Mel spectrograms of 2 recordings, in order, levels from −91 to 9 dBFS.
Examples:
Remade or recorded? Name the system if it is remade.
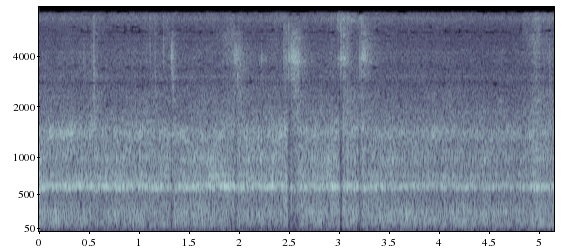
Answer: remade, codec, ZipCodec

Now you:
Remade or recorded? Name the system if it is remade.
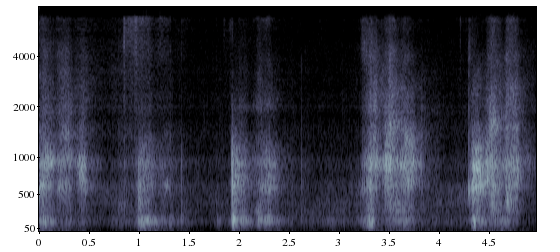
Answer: remade, codec, ZipCodec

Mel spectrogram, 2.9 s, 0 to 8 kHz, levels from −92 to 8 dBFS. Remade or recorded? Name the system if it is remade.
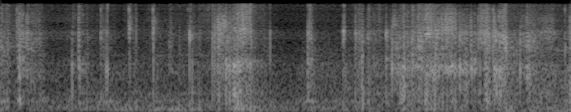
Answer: remade, codec, ZipCodec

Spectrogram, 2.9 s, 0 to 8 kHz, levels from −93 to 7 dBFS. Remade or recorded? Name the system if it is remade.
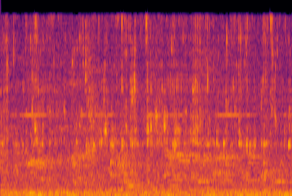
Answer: recorded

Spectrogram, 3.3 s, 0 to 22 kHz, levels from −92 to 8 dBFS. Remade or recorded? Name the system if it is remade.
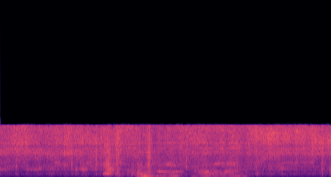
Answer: remade, codec, ZipCodec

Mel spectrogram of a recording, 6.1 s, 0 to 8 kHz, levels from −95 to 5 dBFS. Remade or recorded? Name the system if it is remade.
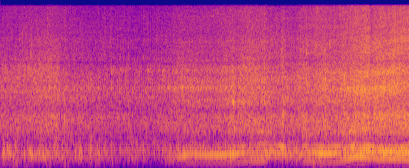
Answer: recorded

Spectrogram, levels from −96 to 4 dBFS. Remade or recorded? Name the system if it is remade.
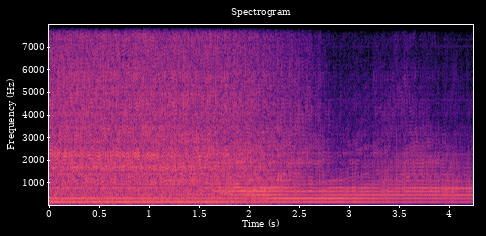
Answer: recorded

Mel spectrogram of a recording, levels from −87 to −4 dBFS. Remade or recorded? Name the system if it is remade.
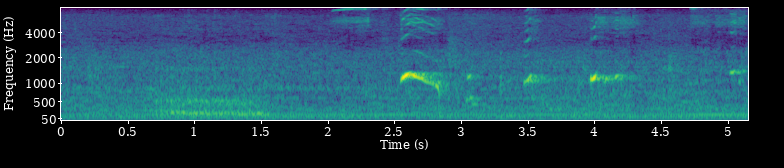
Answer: recorded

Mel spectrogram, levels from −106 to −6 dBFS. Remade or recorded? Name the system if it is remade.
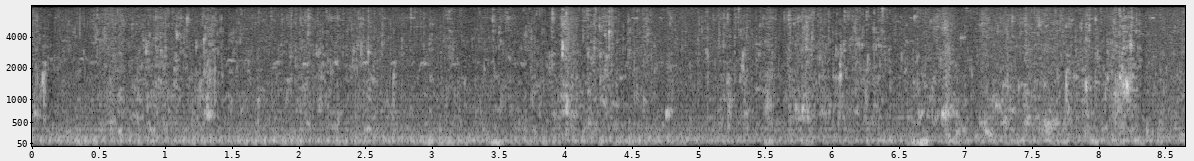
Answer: recorded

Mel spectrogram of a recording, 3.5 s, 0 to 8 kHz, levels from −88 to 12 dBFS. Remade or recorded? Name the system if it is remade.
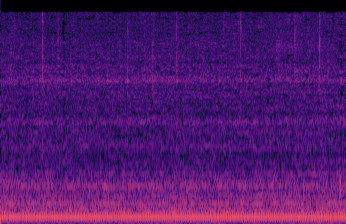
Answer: recorded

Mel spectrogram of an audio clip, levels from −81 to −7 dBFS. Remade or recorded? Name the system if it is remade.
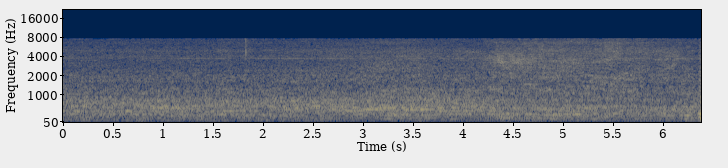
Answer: recorded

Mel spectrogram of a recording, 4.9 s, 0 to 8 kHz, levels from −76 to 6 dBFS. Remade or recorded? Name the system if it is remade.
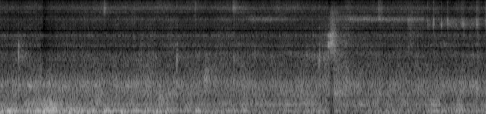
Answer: remade, codec, ZipCodec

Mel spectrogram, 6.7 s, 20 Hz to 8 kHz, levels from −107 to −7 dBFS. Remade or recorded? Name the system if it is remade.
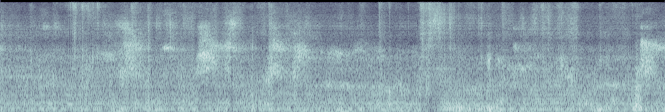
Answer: remade, codec, ZipCodec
